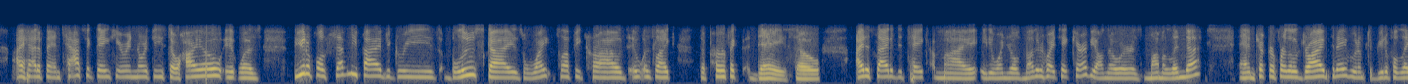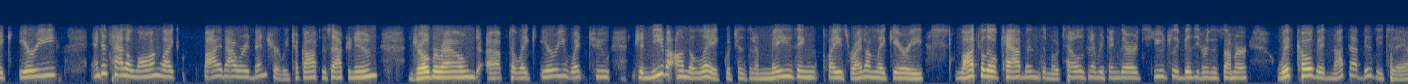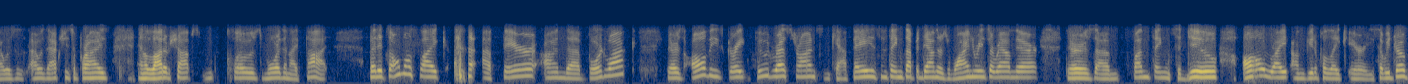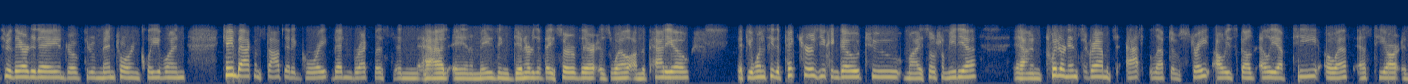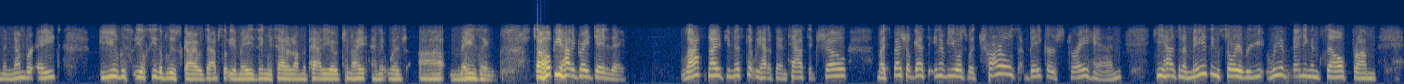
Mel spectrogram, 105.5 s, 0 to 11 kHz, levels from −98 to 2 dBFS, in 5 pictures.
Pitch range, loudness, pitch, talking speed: 160-205 Hz, -27 LUFS, 180 Hz, 170 wpm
